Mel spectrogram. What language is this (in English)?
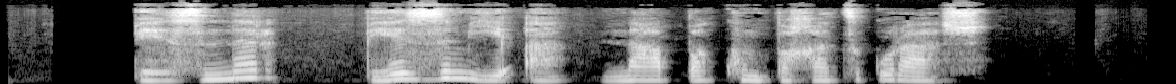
Kabardian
